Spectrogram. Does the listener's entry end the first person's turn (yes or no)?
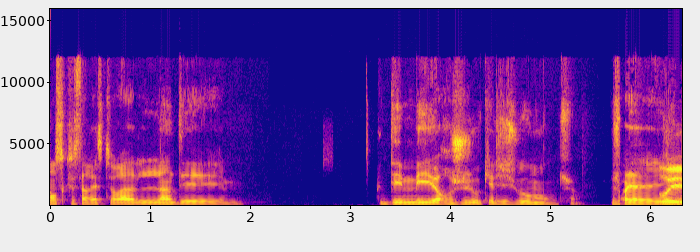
yes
